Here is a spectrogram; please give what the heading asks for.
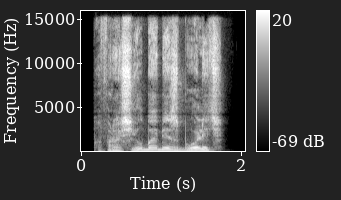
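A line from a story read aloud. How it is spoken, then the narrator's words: Hesitant. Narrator (Russian): неуверенно начал я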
